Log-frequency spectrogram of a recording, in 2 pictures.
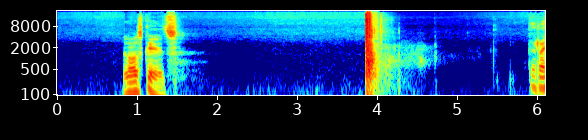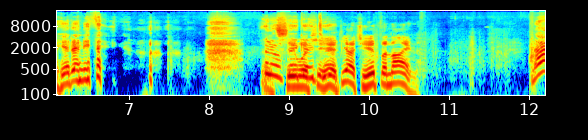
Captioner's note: laughs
